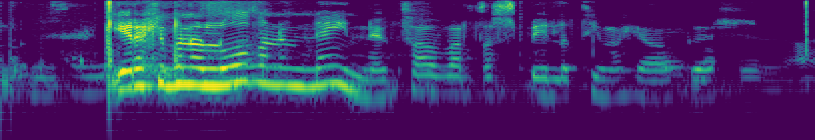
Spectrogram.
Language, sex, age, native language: Icelandic, female, 18-19, Icelandic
